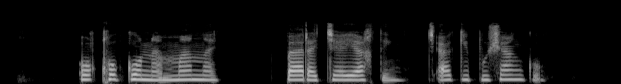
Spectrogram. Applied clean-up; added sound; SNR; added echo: none; none; none; none.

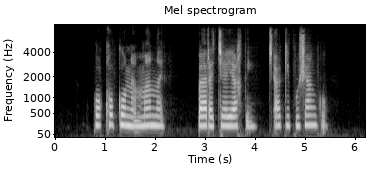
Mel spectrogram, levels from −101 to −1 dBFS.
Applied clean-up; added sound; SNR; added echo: neural mask model DeepFilterNet 3.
